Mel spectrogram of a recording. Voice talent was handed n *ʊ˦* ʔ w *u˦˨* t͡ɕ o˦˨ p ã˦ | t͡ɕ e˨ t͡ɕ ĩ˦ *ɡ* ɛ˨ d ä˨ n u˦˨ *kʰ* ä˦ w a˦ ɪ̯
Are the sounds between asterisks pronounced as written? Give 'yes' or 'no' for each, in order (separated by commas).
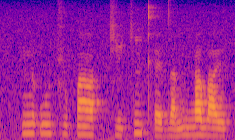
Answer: yes, yes, no, no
